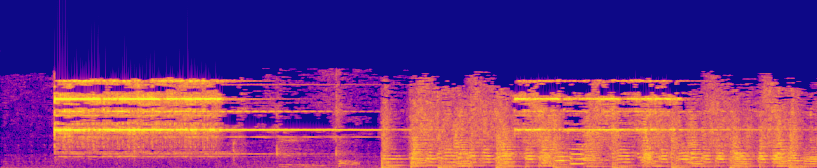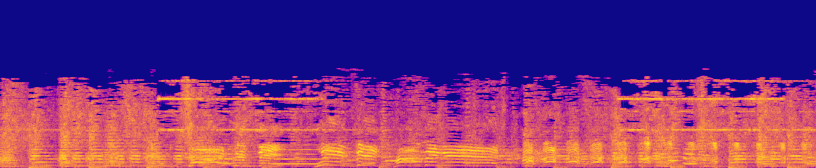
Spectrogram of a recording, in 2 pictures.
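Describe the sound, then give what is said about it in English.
A mobile phone rings with a full song as its ringtone: a tinkly melodic intro, then a steady thumping beat and busy music playing loudly and continuously, with faint chuckling underneath. “And then they tell me that you can get full songs playing when your phone rings.”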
